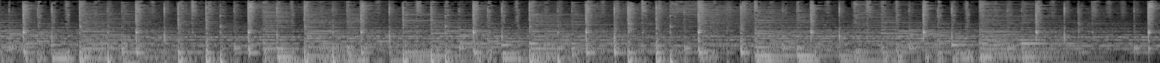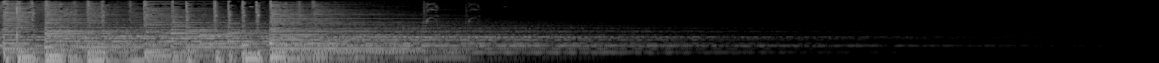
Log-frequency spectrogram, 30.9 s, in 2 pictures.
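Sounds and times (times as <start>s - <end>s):
night jazz beats: 0.0s - 21.9s.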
